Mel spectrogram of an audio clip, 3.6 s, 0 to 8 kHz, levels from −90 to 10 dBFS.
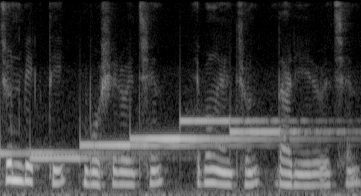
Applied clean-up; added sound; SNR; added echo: none; Alarm; 3 dB; none.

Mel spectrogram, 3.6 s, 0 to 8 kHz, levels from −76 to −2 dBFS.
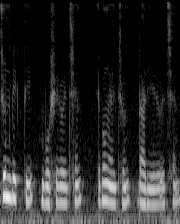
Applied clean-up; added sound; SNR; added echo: none; none; none; none.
